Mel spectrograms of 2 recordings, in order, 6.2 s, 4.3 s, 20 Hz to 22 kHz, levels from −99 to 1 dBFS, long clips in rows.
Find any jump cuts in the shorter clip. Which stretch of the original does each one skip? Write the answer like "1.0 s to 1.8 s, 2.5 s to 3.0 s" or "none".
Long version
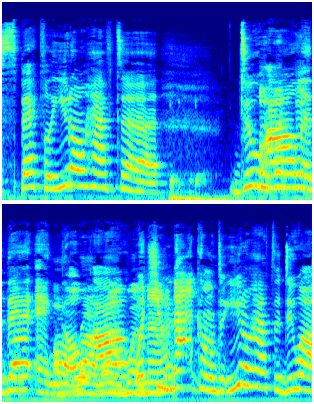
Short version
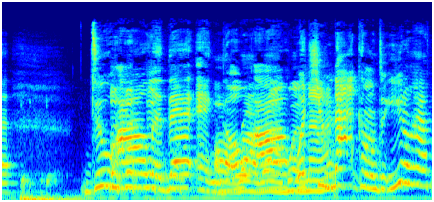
none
